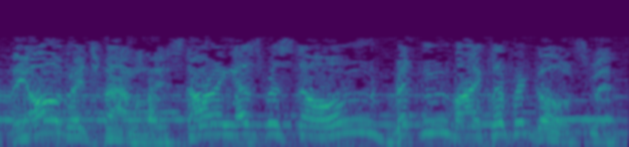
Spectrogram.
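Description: A man's voice: high voice, wildly swooping pitch, normal speed. Man announcing on an old radio broadcast. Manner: formal, showy announcer delivery. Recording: dull lo-fi old radio recording with music.

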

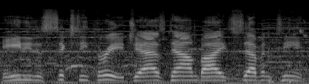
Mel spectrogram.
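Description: A man doing live basketball play-by-play, in clipped running descriptions that burst into excited calls. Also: high voice, a little slow, creaky, music in the background. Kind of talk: live game commentary. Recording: noisy arena sound. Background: gym noise, bouncing basketball.

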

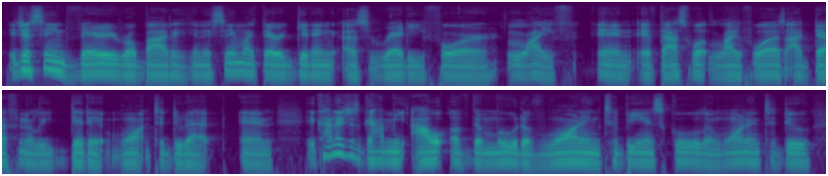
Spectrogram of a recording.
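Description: A man's voice: fairly even intonation, brisk, hardly any pauses, darkish tone, no echo, studio quality. A young man hosting a casual solo podcast, a little out of breath, rambling and restarting his sentences. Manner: rambling, repeats and restarts, says "like" and "low-key". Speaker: podcast host.

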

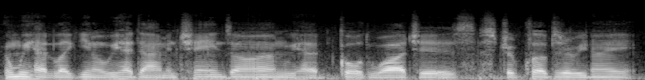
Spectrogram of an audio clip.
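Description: A former drug dealer, a man whose voice is electronically disguised and shifted low, talks haltingly in a casual interview with many fillers and restarts. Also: flat delivery. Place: inside a moving car. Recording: dull lo-fi sound with faint noise.

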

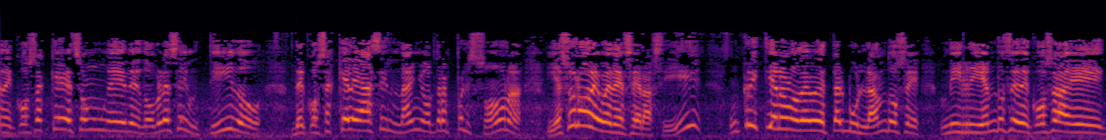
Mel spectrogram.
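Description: Earnest high-voiced preacher. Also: male voice, a little mellow, highs cut off, slight background noise. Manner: earnest, repetitive, addresses listener as "amado". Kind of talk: informal sermon.

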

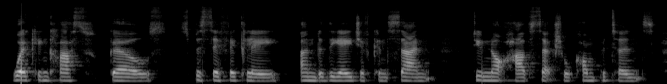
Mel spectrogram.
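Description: With a fairly low pitch and a slightly bright quality, this woman from North Wales, in her late twenties, speaks as an interview guest who writes articles. Her answers are candid, articulate and emphatic, delivered reflectively and conversationally.

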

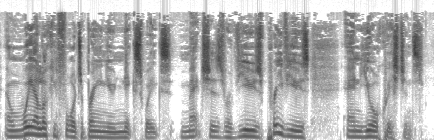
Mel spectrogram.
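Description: A man's voice: medium pitch, moderate pace, mellow, no room sound, studio quality. A man with a New Zealand accent hosting a casual sports podcast, chatting in a slangy, teasing way. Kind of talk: casual chat.

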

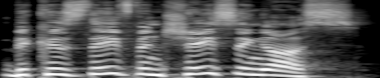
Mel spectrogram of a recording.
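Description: A woman's voice: sits high, measured pace. A woman playing in a tabletop game, playful and giggly. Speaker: player. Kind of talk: tabletop role-play chat.

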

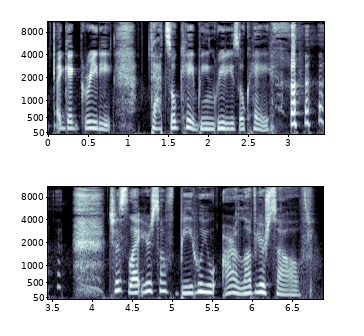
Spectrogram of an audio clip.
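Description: A woman's voice: mid-range voice, sing-song, unhurried, pauses often, warm tone, no room sound, clean studio sound. A young woman hosting a podcast alone, talking candidly and chattily, swearing freely and laughing often. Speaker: podcast host. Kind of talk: casual solo podcast monologue.

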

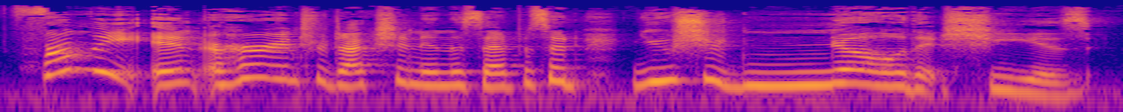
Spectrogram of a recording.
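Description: A woman co-hosting a casual podcast chat about a cartoon, animated and laughing, quoting characters in playful voices. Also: high-pitched, moderate pace. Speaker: podcast co-host.

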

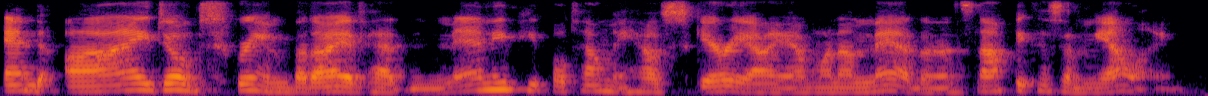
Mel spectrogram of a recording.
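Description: A woman's voice: low-pitched, brisk, a bit bright. Earnest middle-aged woman on a dull line. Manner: earnest, reflective, many restarts. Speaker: guest. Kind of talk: casual conversational interview. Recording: dull lo-fi remote audio.

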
